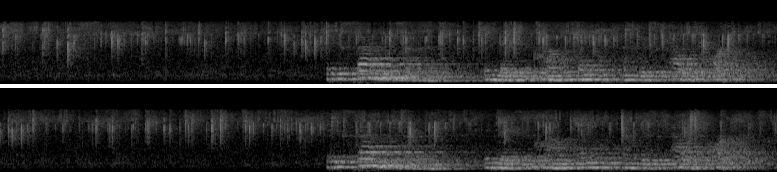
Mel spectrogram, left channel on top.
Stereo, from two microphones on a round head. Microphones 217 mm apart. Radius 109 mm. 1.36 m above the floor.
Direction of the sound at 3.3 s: 65° left (ahead or behind).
